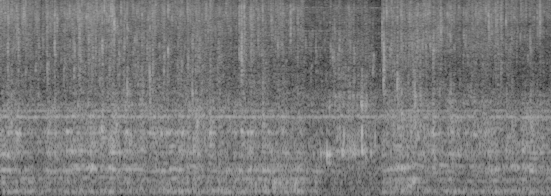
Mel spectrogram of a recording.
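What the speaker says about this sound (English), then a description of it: "And now rinse the outside of the cup." Steady running tap water splashing over a cup, a continuous close rush of water with occasional sloshes as it is rinsed.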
